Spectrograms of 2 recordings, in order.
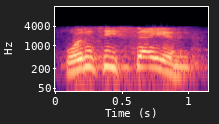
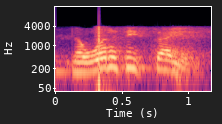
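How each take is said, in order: First: IS raised and slowed; stress on IS. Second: Said in the usual way. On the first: Shown as a demonstration. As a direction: lean hard on "is" in "What is he saying?".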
